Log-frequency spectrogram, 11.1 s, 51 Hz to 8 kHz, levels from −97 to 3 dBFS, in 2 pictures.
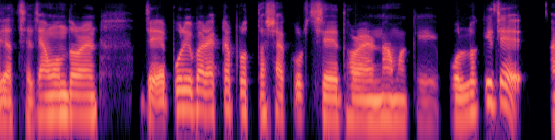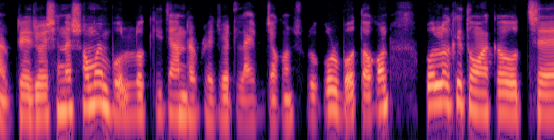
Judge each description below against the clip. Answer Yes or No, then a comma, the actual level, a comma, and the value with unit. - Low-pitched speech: Yes, low, 130 Hz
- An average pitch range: Yes, average, 3.9 semitones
